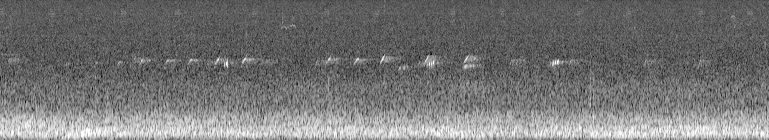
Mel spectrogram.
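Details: A Northern cricket frog in New Jersey gives a series of sharp, high clicks, with nearby spring peepers calling and overhead airplanes rumbling steadily in the background.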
